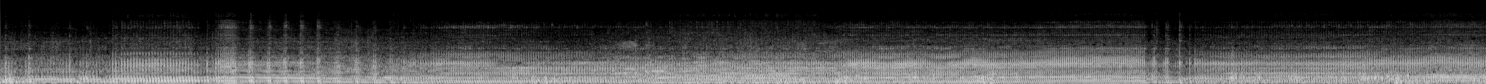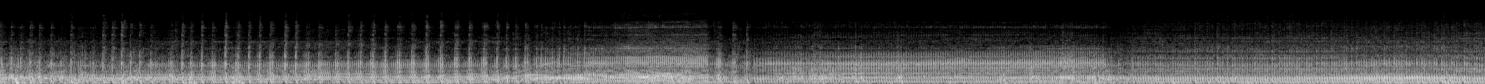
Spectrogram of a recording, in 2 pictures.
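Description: Yamaha RX100 two-stroke single-cylinder motorcycle engine running while being ridden, its pitch rising and falling with the throttle.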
